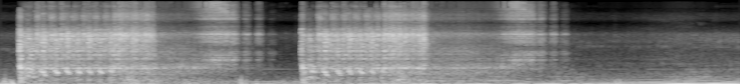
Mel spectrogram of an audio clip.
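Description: Starter cranks fast in two long bursts with a pause between, and the engine never fires cleanly; hard starting, cause not evident.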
